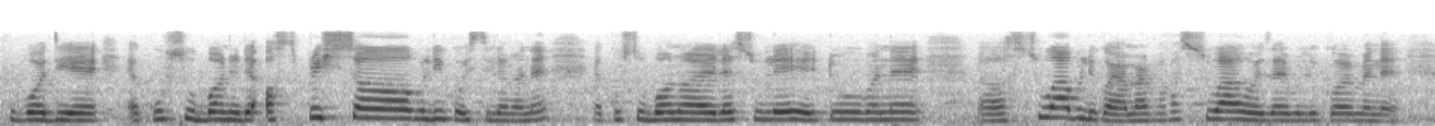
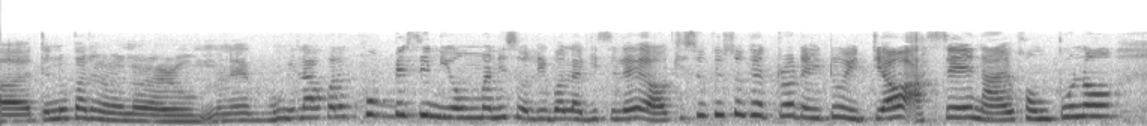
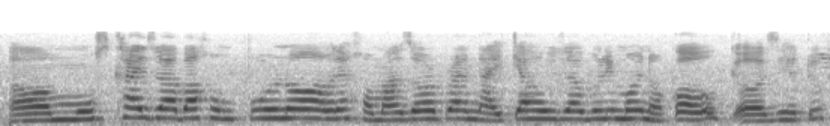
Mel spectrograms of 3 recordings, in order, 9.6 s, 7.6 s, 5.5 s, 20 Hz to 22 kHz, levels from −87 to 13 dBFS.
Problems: none marked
